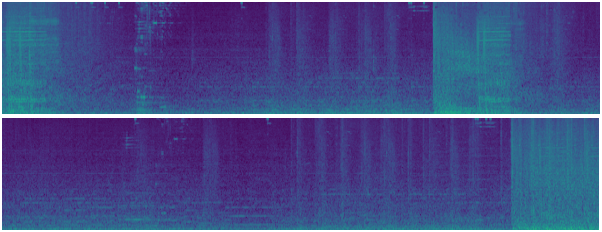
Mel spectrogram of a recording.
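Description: Autocannon fire from a BattleTech mech in the Roguetech mod, heavy booming bursts at the start, middle and end over a constant rumbling battle bed, with talk running beneath.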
